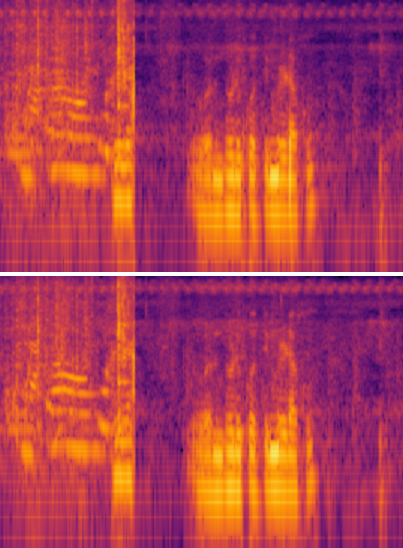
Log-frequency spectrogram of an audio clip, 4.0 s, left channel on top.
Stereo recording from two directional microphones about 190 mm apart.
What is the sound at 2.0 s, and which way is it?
Speech, 10° right (ahead or behind).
